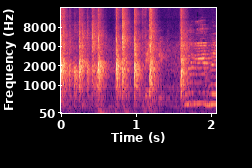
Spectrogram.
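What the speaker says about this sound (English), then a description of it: "Round of applause for Kathleen." A small crowd at a Central Brooklyn candidates forum claps briefly, a few distinct rhythmic claps close by, followed by a voice speaking at the end.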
